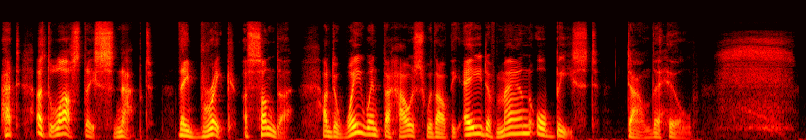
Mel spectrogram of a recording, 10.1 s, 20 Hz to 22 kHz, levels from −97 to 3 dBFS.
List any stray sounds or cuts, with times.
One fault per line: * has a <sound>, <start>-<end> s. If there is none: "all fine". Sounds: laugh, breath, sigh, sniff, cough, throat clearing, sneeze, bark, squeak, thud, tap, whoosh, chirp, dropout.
* has a sniff, 8.9-10.0 s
